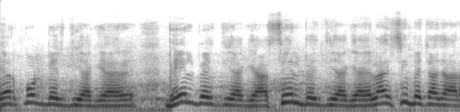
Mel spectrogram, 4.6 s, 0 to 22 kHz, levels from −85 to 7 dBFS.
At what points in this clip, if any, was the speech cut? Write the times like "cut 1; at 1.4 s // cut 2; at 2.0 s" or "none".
none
